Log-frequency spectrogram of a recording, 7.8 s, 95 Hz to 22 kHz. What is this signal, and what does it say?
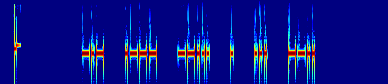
Morse code, heard as a keyed tone, about 25 wpm, spaced as for 14 wpm, 700 Hz. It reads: KJ7ESZ
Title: USA Call Signs - 3x Character Spacing - 25wpm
